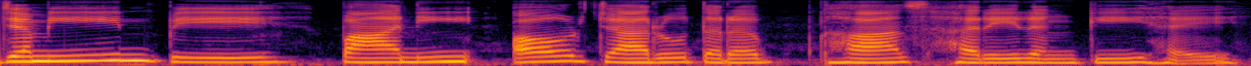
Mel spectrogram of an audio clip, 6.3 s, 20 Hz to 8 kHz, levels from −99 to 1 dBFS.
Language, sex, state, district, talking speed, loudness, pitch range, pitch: Hindi, male, Uttar Pradesh, Lucknow, 105 wpm, -15 LUFS, 180-210 Hz, 195 Hz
